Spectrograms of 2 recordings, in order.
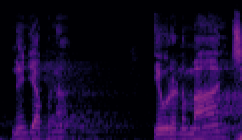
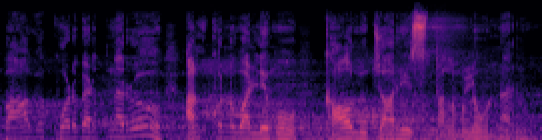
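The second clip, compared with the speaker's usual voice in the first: loud preaching, slowing at the end; full-force preaching; 3 semitones lower, 8 dB louder, slower than usual. Real, not acted. Preacher's climax to the congregation, loud forceful preaching. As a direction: drive the point home with force.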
